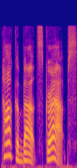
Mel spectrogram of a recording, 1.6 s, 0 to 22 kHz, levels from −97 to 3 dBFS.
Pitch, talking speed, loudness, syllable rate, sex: 215 Hz, 115 wpm, -17 LUFS, 2.7 syllables/s, female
